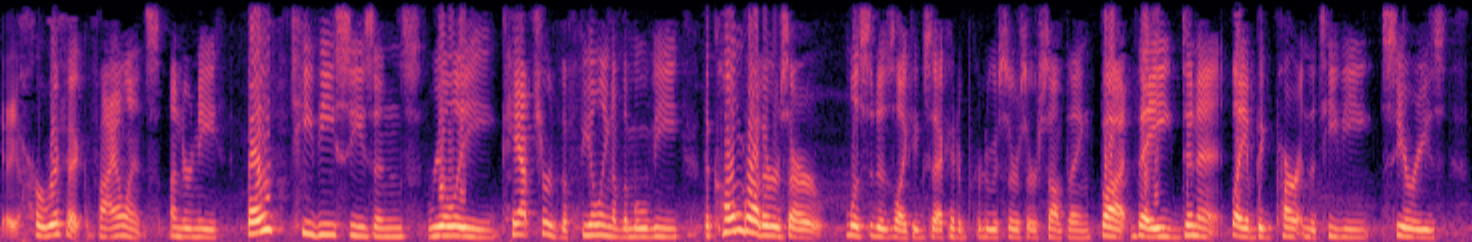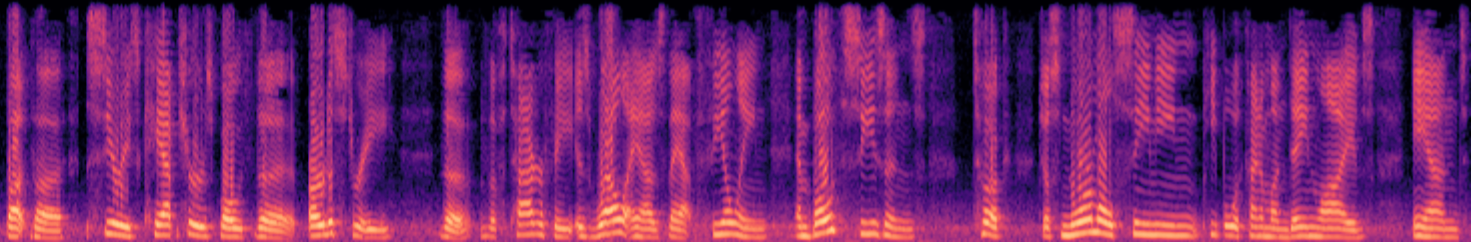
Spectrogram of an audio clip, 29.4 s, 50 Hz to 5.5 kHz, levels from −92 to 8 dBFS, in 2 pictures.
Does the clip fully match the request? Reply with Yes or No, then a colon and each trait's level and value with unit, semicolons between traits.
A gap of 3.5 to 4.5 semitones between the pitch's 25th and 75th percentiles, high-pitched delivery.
Yes: average, 3.9 semitones; high, 205 Hz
